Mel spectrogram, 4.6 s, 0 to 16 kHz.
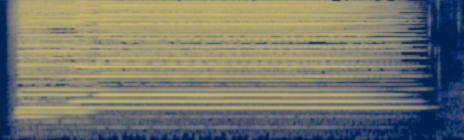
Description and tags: Harmonica recorded in mono with my AKG C214 on my stair case for that oakey timbre.
b, harmonica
